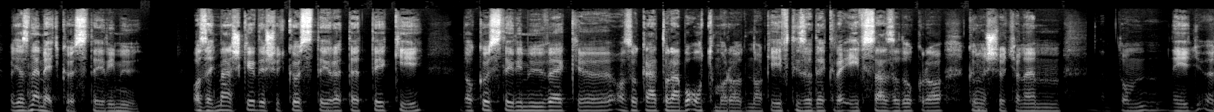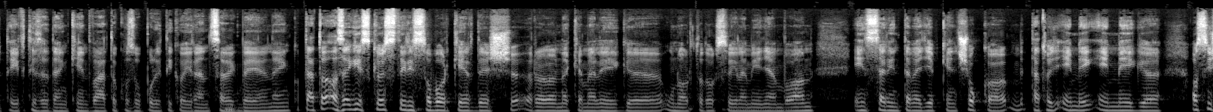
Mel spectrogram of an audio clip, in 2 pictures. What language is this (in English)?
Hungarian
